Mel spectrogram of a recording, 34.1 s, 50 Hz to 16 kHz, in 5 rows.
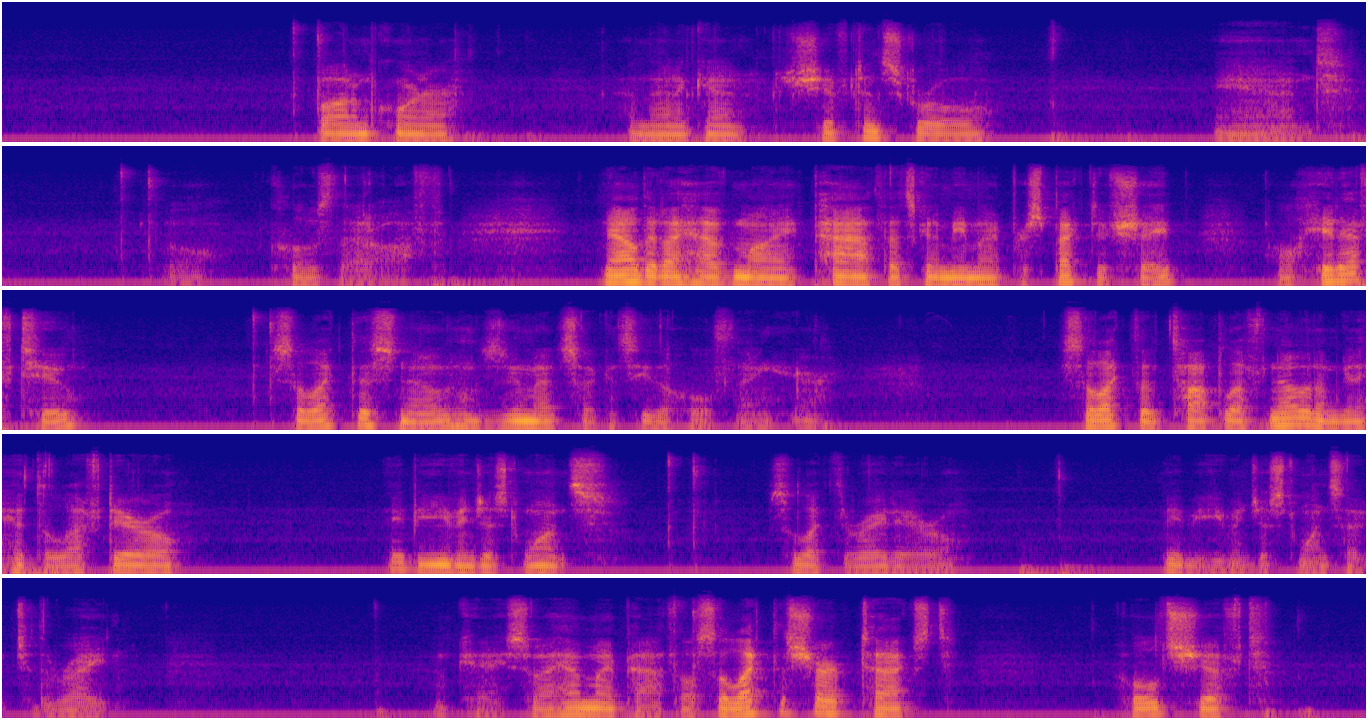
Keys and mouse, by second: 8.0 click, 9.6 F1, 14.1 F2, 15.5 click, 21.1 Left, 24.3 click, 26.1 Right, 29.6 F1, 31.2 click.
